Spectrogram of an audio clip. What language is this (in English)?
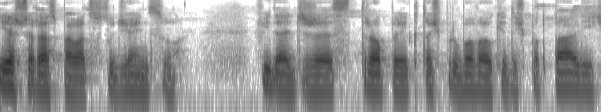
Polish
